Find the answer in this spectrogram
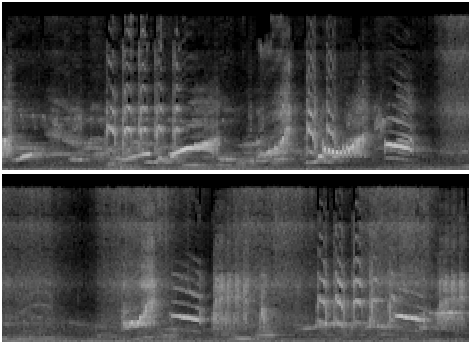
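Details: Agitated Aceh sooty-headed bulbul with its tail spread, voicing loud squawky phrases. Buzzy bursts mix with sharp upslurred whistles, separated by short silences.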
